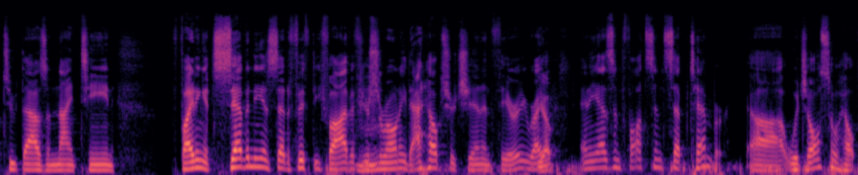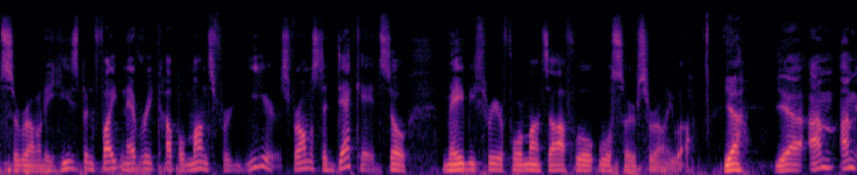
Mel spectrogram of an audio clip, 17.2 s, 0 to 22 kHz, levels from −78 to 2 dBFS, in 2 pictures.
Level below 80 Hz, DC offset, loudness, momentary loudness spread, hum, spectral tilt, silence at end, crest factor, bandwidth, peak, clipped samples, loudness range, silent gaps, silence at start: -48 dBFS; under 0.1%; -28 LUFS; 10 LU; none; -5 dB/octave; 0 s; 20 dB; 16.5 kHz; -8 dBFS; under 0.1%; 6 LU; 1.60-1.73 s; 0.05 s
